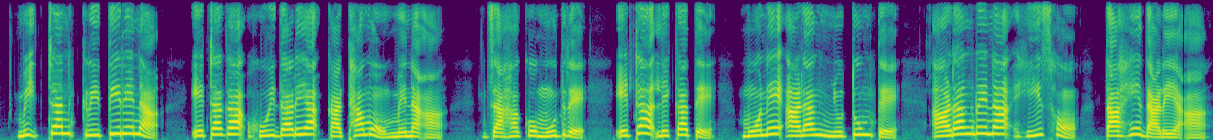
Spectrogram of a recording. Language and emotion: Santali, neutral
